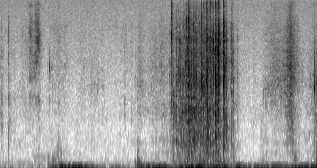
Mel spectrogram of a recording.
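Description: Tarot cards being shuffled and pulled during a reading, a few soft taps and handling noises followed by a loud, close riffling burst of shuffling that fades into lighter card rustles.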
